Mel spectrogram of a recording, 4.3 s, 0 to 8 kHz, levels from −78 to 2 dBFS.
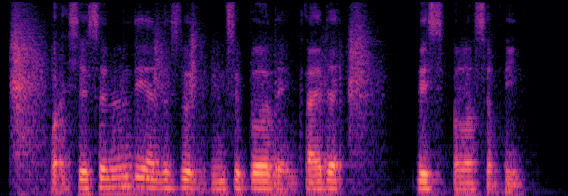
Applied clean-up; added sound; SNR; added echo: neural mask model RNNoise.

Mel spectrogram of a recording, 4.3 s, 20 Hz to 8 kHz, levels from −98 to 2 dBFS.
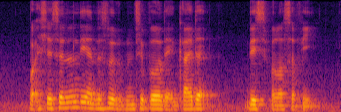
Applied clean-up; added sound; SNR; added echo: none; none; none; none.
